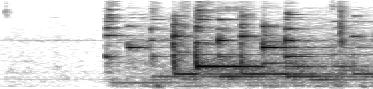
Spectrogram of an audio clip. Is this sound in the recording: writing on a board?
no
